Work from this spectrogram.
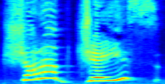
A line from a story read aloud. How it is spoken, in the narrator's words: screaming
